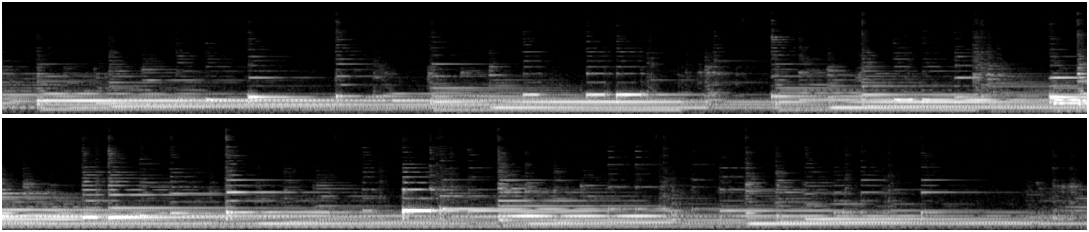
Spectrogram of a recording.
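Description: Solo harp improvising: low plucked notes left ringing as a sustained bass while a slow melody of plucked notes moves above, with a few louder accents about ten and fifteen seconds in.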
